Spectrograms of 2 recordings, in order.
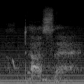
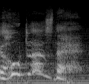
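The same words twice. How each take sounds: First: Very soft, whispered question; hushed disbelief. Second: Said in the usual way. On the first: Acted. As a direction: drop to a near whisper in disbelief. Same question repeated in a hush.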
